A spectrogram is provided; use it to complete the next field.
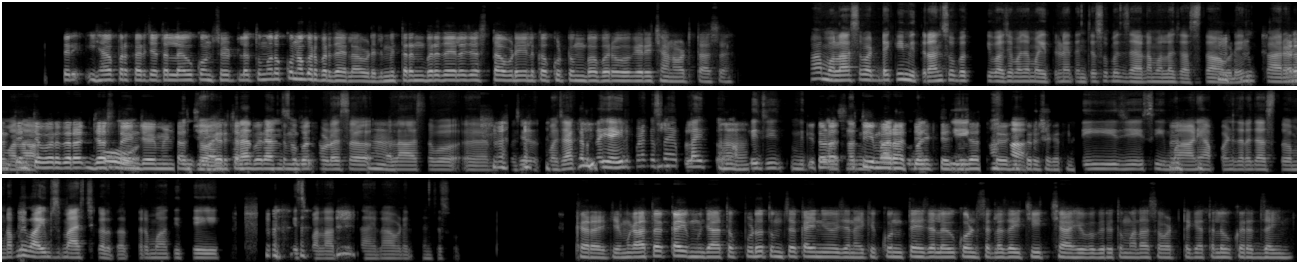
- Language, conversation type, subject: Marathi, podcast, तुझं आवडतं गाणं थेट कार्यक्रमात ऐकताना तुला काय वेगळं वाटलं?
- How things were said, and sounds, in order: tapping; in English: "लाईव्ह कॉन्सर्टला"; laugh; other background noise; in English: "एन्जॉयमेंट"; laugh; laugh; unintelligible speech; in English: "वाइब्स मॅच"; laugh; in English: "लाईव्ह कॉन्सर्टला"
